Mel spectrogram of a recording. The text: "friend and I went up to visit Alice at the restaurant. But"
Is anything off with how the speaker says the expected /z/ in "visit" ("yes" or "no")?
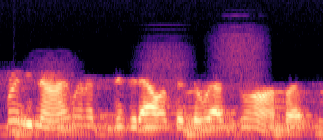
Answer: no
